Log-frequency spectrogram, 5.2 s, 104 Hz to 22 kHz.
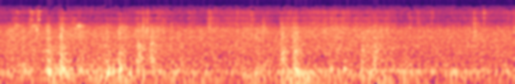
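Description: N700 series Shinkansen running noise heard inside a passenger car: a steady low rumble, with a few short wheel knocks near the start and again about three seconds in.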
